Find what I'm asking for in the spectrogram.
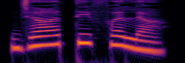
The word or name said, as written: ಜಾತೀಫಲ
